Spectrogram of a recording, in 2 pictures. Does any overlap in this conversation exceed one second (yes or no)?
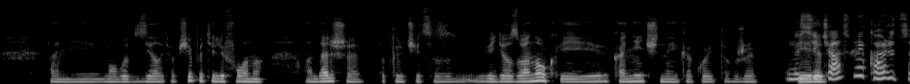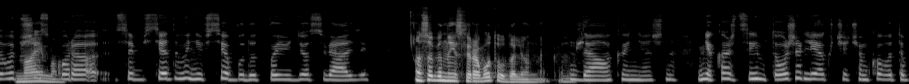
no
